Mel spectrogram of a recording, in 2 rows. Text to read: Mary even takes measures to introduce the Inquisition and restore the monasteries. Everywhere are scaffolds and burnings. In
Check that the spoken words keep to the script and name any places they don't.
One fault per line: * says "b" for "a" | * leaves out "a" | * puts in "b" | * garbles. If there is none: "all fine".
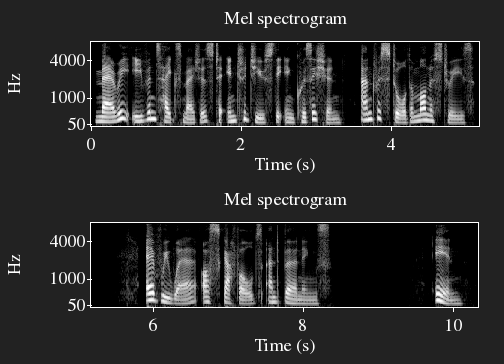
all fine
